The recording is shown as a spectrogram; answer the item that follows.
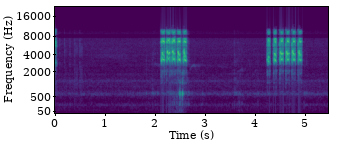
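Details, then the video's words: Fledging great tit from a 2016 second brood: two separated bursts of about six harsh, buzzy hiss pulses, two seconds apart, with a brief thump in between and steady low hum. "Széncinege másodköltés kirepülés 2016."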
